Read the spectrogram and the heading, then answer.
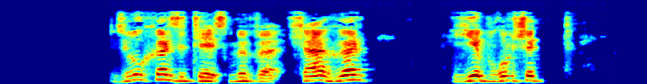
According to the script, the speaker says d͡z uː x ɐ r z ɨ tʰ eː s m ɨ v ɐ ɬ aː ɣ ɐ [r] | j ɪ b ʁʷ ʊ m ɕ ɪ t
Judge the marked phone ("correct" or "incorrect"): correct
